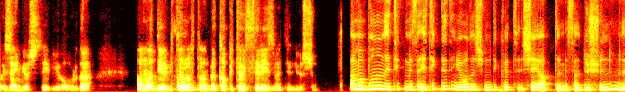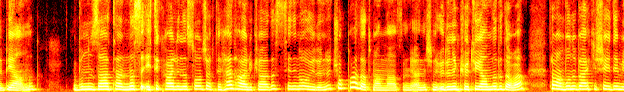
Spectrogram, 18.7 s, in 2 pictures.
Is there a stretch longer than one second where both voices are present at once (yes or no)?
no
